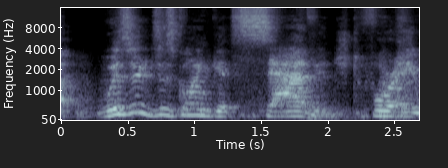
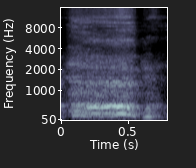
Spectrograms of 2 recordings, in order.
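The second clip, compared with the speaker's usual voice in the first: a higher, mock choking gasp; 6 semitones higher than usual. Company suffocating from its own plastic trees, mock gasp. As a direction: gasp for air like you're suffocating.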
